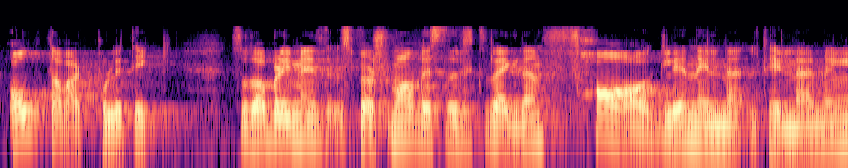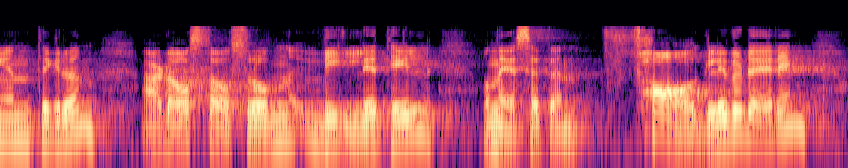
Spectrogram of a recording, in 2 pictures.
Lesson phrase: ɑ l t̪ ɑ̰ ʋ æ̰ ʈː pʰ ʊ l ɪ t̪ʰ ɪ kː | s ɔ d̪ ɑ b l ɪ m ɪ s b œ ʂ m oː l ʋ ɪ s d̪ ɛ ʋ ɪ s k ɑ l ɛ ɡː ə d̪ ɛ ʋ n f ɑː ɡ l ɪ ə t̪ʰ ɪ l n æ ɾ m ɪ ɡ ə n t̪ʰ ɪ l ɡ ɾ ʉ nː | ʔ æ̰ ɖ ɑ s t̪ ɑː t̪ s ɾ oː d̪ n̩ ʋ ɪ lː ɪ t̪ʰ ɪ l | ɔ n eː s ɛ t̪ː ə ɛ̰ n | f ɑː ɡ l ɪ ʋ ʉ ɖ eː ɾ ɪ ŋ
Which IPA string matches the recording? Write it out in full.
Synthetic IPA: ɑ l t̪ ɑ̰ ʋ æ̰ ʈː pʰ ʊ l ɪ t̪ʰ ɪ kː | s ɔ d̪ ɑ b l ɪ m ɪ s p œ ʂ m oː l ʋ ɪ s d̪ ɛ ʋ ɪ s k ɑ l ɛ ɡː ə d̪ ɛ n f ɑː ɡ l ɪ ə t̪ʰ ɪ l n æ ɾ m ɪ ŋ ə n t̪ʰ ɪ l ɡ ɾ ʉ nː | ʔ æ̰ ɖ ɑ s t̪ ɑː t̪ s ɾ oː d̪ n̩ ʋ ɪ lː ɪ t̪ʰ ɪ l | ɔ n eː s ɛ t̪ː ə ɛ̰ n | f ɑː ɡ l ɪ ʋ ʉ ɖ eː ɾ ɪ ŋ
